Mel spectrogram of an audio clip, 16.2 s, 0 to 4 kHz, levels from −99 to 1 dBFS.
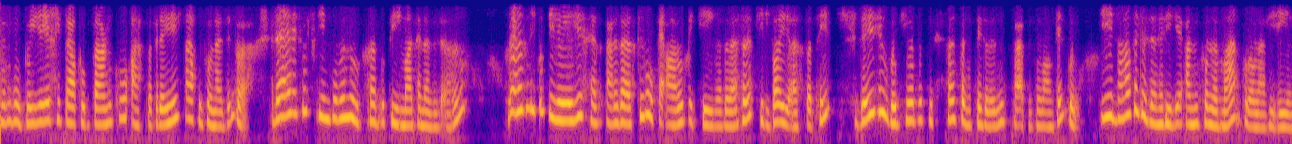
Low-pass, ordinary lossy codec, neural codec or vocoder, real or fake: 3.6 kHz; none; codec, 16 kHz in and 24 kHz out, 0.6 kbps, FocalCodec, streaming, 2048 codes; fake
